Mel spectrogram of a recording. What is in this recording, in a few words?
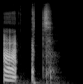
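"act", British English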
